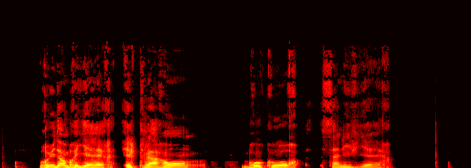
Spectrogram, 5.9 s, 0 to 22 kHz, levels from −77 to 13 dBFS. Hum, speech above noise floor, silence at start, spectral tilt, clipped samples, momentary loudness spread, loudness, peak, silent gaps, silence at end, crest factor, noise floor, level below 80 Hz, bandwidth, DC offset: none; 38 dB; 0.5 s; -7.5 dB/octave; under 0.1%; 15 LU; -15 LUFS; -2 dBFS; none; 1.05 s; 16 dB; -53 dBFS; -50 dBFS; 16 kHz; under 0.1%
